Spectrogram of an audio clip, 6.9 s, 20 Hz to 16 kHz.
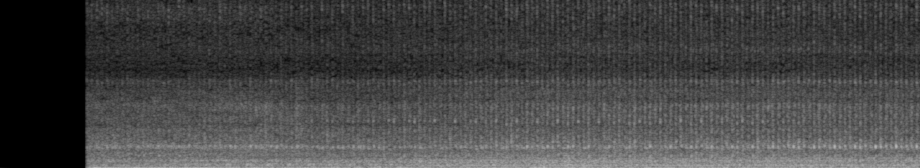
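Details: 2018 Hyundai Accent 1.6 CRDi diesel after repairing a No. 2 cylinder misfire and engine knock (injector/high-pressure pump work, engine reinstalled): even idle with light, regular clatter about three beats per second, no knock; sounds healthy.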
